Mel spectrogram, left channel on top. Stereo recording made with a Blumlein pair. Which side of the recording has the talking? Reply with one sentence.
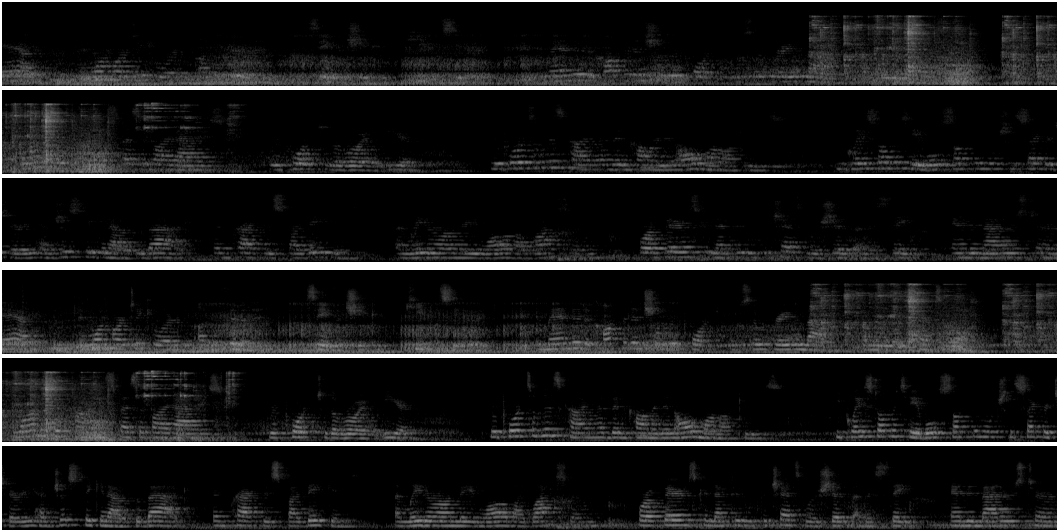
You can hear the talking on the right.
